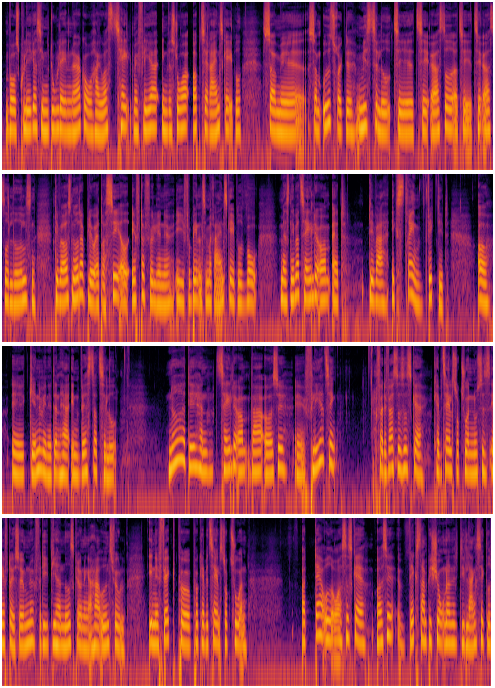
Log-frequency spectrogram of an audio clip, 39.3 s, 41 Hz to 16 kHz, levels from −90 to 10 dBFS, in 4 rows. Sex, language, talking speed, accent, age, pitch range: female, Danish, 145 wpm, native, 20-39, 170-190 Hz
